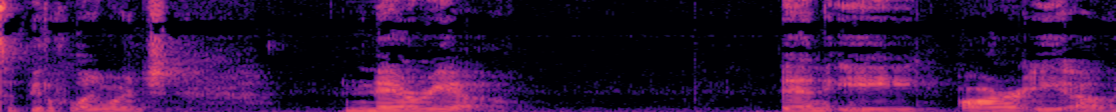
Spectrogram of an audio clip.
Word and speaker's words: Nereo: Nereo. N-E-R-E-O, Nereo.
